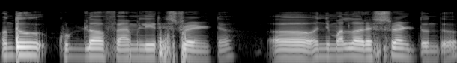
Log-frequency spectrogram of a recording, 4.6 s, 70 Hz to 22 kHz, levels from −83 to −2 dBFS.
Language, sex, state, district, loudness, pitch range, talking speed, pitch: Tulu, male, Karnataka, Dakshina Kannada, -23 LUFS, 120-135 Hz, 120 wpm, 130 Hz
